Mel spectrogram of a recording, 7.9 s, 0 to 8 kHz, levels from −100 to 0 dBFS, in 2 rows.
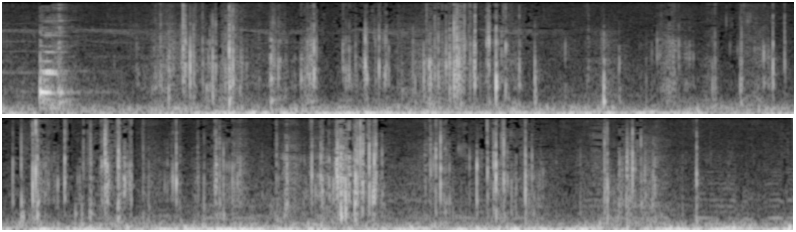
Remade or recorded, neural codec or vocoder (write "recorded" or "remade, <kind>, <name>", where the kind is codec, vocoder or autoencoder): recorded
